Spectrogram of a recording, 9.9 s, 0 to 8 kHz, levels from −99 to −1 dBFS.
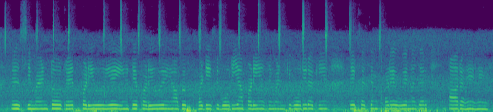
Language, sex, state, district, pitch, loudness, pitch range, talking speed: Kumaoni, female, Uttarakhand, Uttarkashi, 255 Hz, -26 LUFS, 245-265 Hz, 195 wpm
